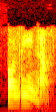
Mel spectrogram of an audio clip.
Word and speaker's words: Polina: Polina, okay. – Yeah, Polina. P-O-L-I-N-A.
